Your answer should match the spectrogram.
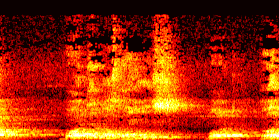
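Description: A man's voice speaking in three drawn-out, sing-song phrases with short pauses between them.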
